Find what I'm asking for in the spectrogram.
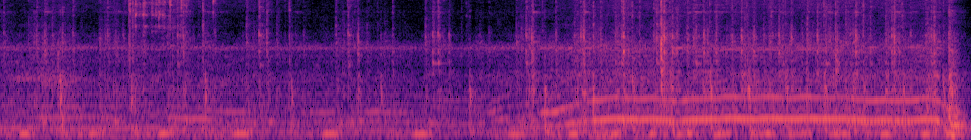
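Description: A sewing machine runs steadily, stitching a seam on a two-sided bag strap with a quarter-inch stitch length, its rapid mechanical whir and clatter close and continuous, rising in pitch as it speeds up partway through while a voice speaks faintly in the background.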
